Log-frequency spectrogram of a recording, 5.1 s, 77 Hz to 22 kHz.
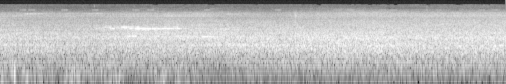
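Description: Diesel multiple unit MT 30020 departing and running away down the track, its engine and wheels giving a steady rushing noise, with one sharp click just after the start.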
